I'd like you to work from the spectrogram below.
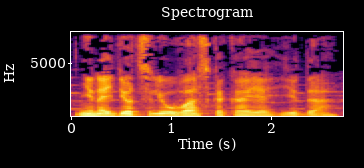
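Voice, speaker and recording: A man voicing Jesus in a storybook, speaking softly and calmly in a low voice. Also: unhurried, gravelly, lo-fi sound, faint music behind. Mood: gentle. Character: gentle, calm risen Jesus, a grown man.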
